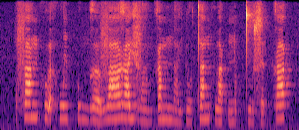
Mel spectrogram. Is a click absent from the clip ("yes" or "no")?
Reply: yes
